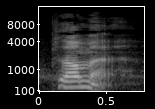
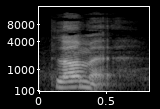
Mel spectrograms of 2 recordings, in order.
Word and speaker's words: plumber: p-h-l-u-n-b-e-r that is plumbing plumber palmer yes it is not plumb it is not plum bach the m is silent so it's sorry the b is silent so it is plumber plumber plumber do you get it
